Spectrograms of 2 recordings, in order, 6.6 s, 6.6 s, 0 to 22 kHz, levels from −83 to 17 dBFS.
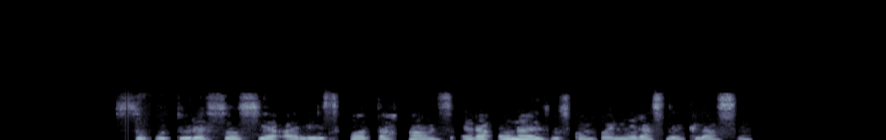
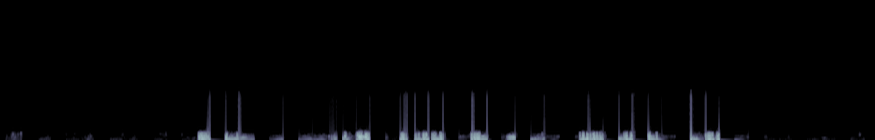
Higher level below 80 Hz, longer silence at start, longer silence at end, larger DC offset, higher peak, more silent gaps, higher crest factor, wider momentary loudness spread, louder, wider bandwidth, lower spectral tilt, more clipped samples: second, -70 dBFS vs -48 dBFS; second, 0.9 s vs 1.5 s; second, 1 s vs 1.15 s; neither; about the same, -8 dBFS vs -6 dBFS; second, 1.28-1.32 s, 2.55-2.62 s, 2.78-2.83 s, 2.99-3.06 s vs 2.83-2.89 s, 3.93-3.97 s, 4.19-4.31 s, 5.07-5.16 s; about the same, 18 dB vs 22 dB; about the same, 10 LU vs 10 LU; about the same, -25 LUFS vs -25 LUFS; about the same, 7.6 kHz vs 7.4 kHz; second, -5 dB/octave vs -10 dB/octave; neither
